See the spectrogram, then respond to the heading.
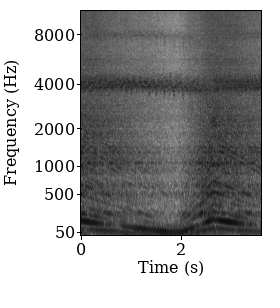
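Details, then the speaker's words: Mercedes W201 2.5-16V manual, long-stored, after fuel distributor rebuild, run from external fuel tank: engine revs up cleanly, drops back and climbs again smoothly without misses or knocks; high rpm normal. "High speed is no problem."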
